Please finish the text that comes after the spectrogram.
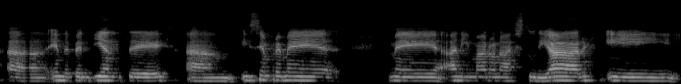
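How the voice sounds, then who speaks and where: An American woman with a fairly low voice gives an unscripted panel talk in Spanish, her second language. She keeps stopping to fill pauses and restart her sentences. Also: pushed and bright. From Tennessee, United States. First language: English. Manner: hesitant, many fillers and restarts. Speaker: historian, panel speaker.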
